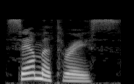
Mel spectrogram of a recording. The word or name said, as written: samothrace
